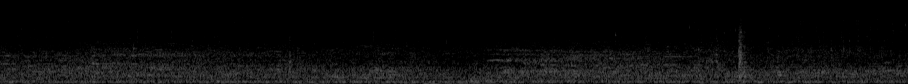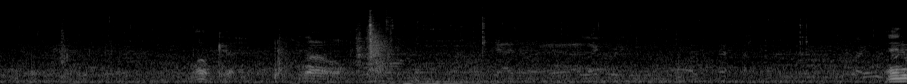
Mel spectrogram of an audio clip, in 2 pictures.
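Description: Low background murmur of distant voices, with faint speech about 11 to 13 seconds in. A few light clinks and knocks of plates and utensils are scattered through it.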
